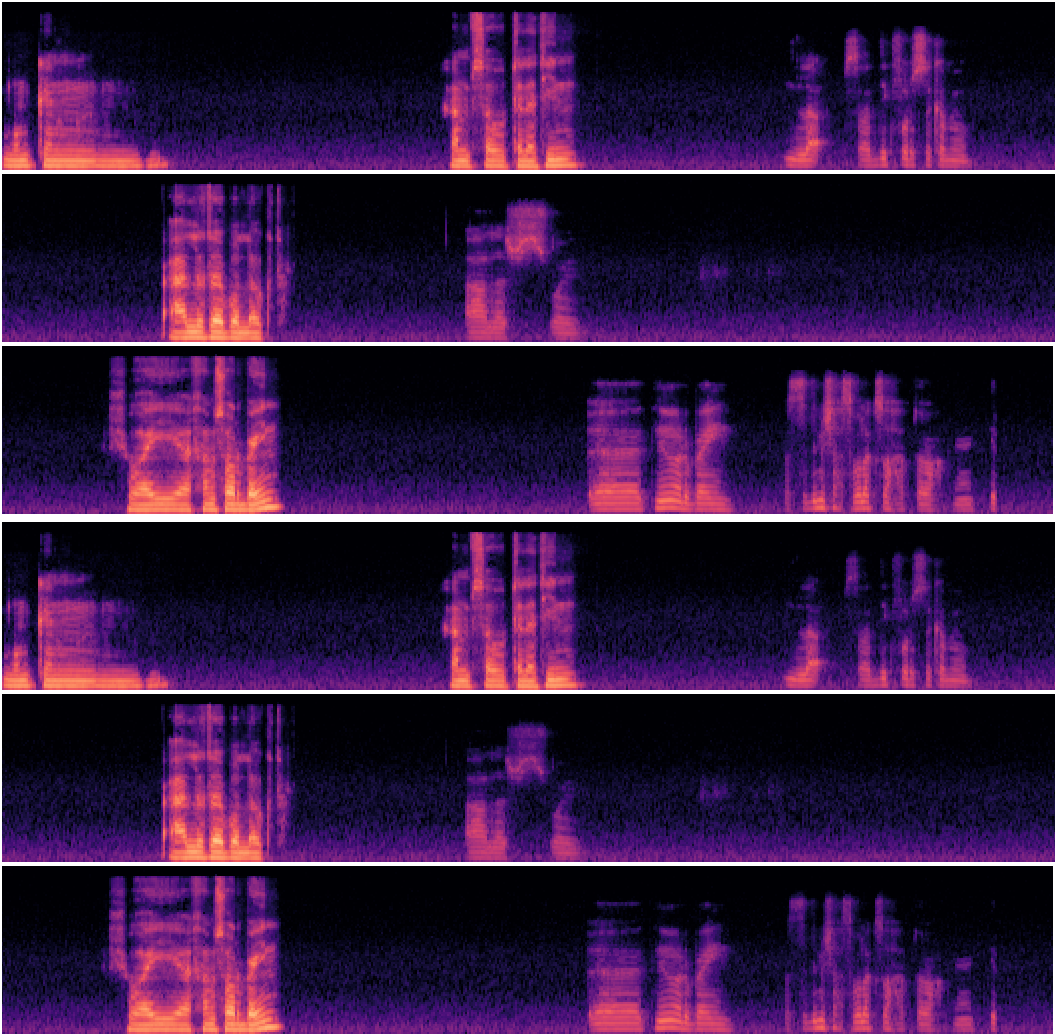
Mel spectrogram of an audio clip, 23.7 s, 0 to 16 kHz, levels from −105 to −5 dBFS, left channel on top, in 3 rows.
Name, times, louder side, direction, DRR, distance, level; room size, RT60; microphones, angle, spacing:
voice 1, 0.0-1.2 3.4-4.3 9.1-9.9 16.6-17.9, equal, 5° left, 0.4 m, -27 dB
voice 2, 5.9-7.3 11.4-12.3 20.2-21.3 21.7-23.3, left 3 dB, 75° left, 1.7 m, -43 dB
head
